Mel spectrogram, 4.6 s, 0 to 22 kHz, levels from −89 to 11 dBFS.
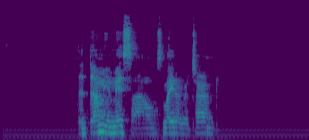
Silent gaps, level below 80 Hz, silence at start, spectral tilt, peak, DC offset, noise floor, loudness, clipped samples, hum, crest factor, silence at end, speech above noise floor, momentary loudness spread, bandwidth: none; -78 dBFS; 1.15 s; -2.5 dB/octave; -22 dBFS; under 0.1%; -82 dBFS; -40 LUFS; under 0.1%; 50 Hz at -70 dBFS; 22 dB; 1.45 s; 40 dB; 15 LU; 14.5 kHz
